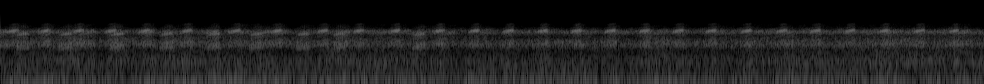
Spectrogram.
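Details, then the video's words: Many frogs chorusing on a hot summer night: dense, rapid trains of bright, rattling croaks pulse steadily in overlapping waves, with a faint low rumble underneath and no other clear sounds. "개구리들의 합창은 끝이 없어라"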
